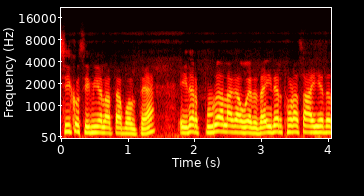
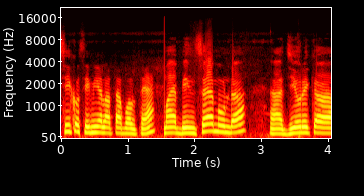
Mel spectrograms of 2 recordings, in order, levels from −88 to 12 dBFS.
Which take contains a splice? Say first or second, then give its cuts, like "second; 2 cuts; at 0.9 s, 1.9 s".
second; 1 cut; at 1.5 s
